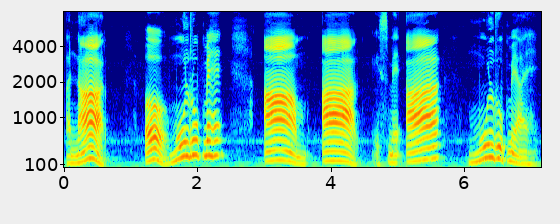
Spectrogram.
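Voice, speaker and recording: A woman's voice: on the low side, sing-song, extremely slow, pushed and bright, dull audio. A woman teaching a grammar lesson to children, explaining patiently and stretching out the example words.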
